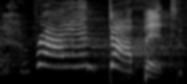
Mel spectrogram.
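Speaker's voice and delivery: teasing high mock scolding; mocking mimicry of wife. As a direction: parrot the wife in a squeaky voice. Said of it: "And he went".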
